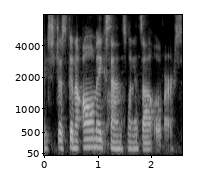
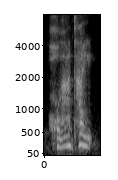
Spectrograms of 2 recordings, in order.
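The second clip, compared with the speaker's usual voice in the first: urgent hushed whisper, softer; 3 semitones higher, 5 dB quieter, slower than usual. Retold or imitated. Medium passing on the mother's message in a whisper. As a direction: whisper it like a secret plea. Medium relays spirit's words.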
